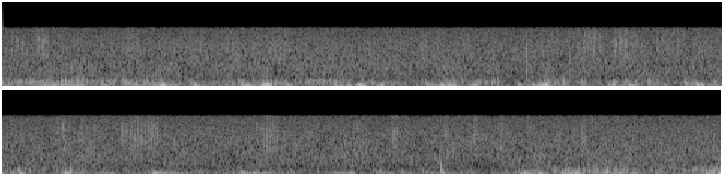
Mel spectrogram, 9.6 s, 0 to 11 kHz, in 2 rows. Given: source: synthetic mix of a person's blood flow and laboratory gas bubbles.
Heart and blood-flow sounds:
Doppler ultrasound of blood flow; subclavian vein
no bubbles
From the record:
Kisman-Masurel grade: 000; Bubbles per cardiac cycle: 0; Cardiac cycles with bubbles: 0%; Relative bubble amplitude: no bubbles discernible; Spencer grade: 0 (complete lack of bubble signals)

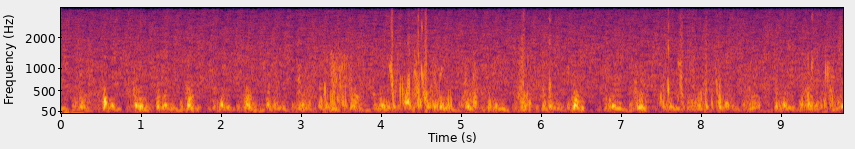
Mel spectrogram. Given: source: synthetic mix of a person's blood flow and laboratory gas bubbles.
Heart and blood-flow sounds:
Doppler ultrasound of blood flow; precordium
3.25-3.71 s: bubbles
4.08-4.92 s: bubbles
5.12-5.22 s: bubbles
5.72-5.88 s: bubbles
6.08-6.14 s: bubbles
7.46-7.63 s: bubbles
7.68-7.83 s: bubbles
7.97-8.28 s: bubbles
9.22-9.68 s: bubbles
From the record:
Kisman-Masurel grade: 221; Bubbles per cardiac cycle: several, 3 to 8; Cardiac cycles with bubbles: 10 to 50%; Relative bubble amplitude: barely perceptible (0.100 to 0.250); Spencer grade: 2 (many but less than half of the cardiac periods contain bubble signals, singularly or in groups); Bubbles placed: anywhere in the cardiac cycle

